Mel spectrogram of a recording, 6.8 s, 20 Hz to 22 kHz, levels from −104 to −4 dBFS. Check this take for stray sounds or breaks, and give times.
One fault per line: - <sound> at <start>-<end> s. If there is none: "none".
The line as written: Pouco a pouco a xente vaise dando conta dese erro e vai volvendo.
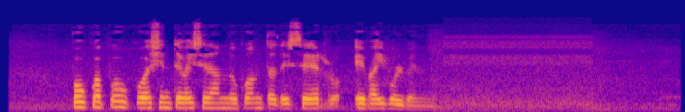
none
